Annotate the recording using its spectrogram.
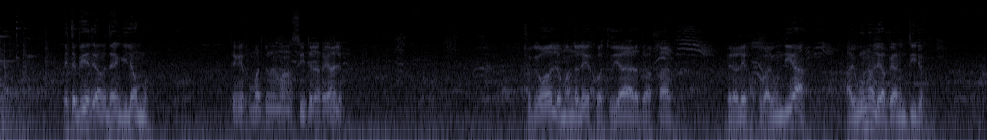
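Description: A man speaks calmly and casually nearby.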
